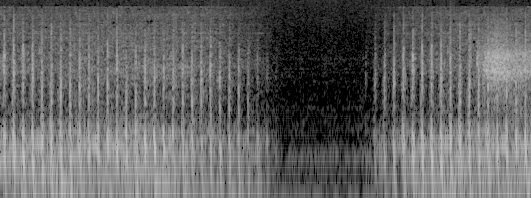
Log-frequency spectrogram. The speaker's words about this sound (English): It's one of the old ones from Vietnam. What do they call it? A Huey? Something like that. It's a Huey.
